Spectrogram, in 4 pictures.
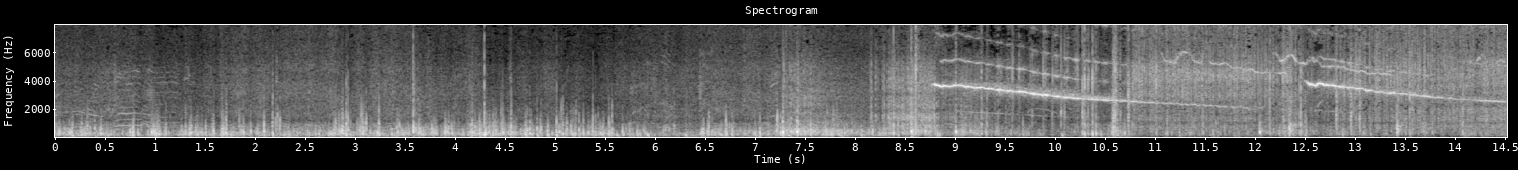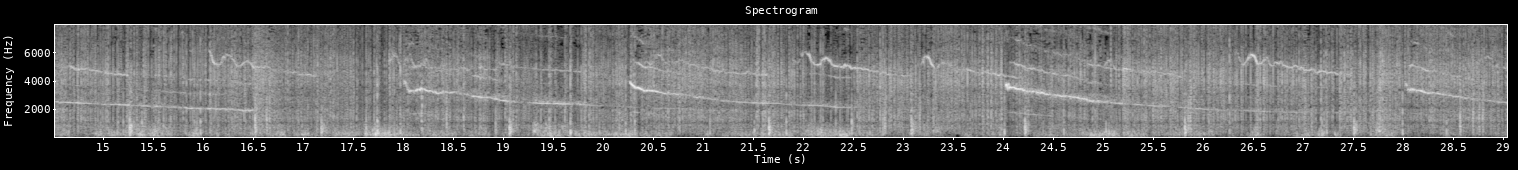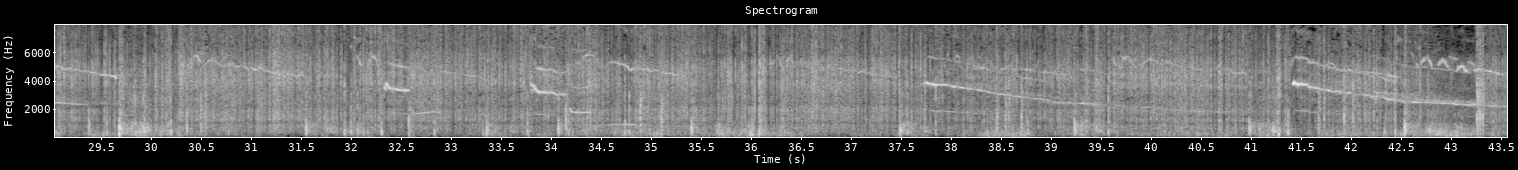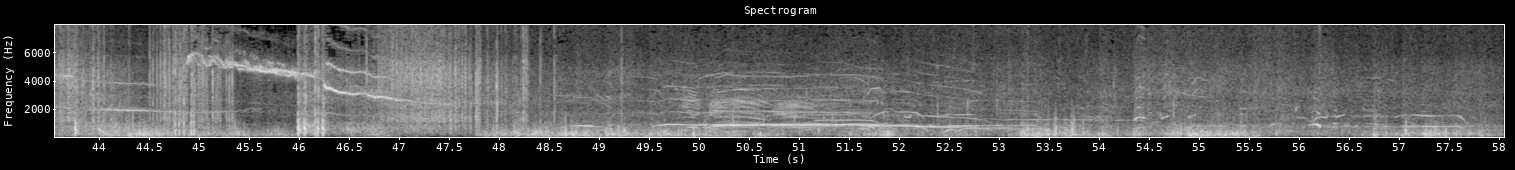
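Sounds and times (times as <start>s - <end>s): firework pops and crackles: 1.6s - 49.5s
falling firework whistles: 8.2s - 52.8s.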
